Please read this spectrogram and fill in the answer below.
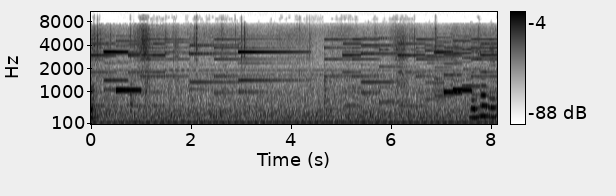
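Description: A simple electronic tune of clear, held beeping notes, one or two at a time, in the manner of a toy or novelty jingle, over a steady low hum.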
